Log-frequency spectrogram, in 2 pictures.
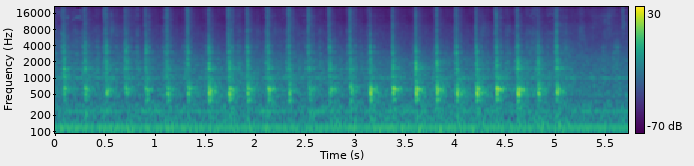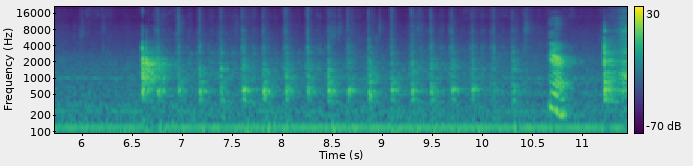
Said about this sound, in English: Just chop it until you're happy with the size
